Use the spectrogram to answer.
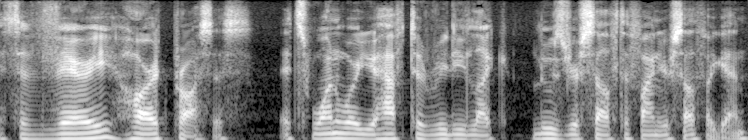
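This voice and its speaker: A man with an Arabic accent talks at a moderate pace with hardly any pauses, his fairly low voice flat and monotone. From Egypt. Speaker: podcast co-host. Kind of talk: casual chat.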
